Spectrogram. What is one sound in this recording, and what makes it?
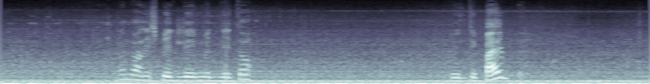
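A diesel semi truck engine drones while driving, heard from inside the cab.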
